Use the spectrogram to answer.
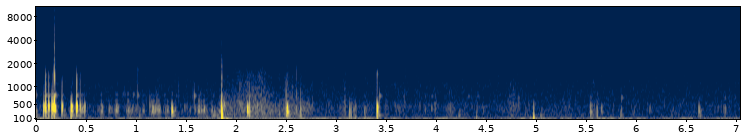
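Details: Bowel sounds (borborygmi) of a rumbling stomach recorded with a USB stethoscope: low gurgling rumbles with scattered pops and clicks, ordinary active bowel sounds.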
